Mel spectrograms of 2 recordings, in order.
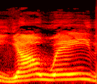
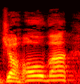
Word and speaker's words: Yahweh: The first Lord would be Yahweh, the unpronounceable name of God, YHWH. Sometimes it's mispronounced Jehovah.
